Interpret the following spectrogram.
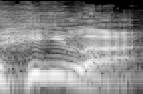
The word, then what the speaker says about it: Gila: the Healer and yes that is how it's pronounced it's named after the Gila monster which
